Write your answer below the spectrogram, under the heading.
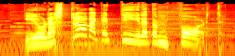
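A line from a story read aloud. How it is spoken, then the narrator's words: Curt angry growl. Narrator (Catalan): grunyia sec de còlera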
